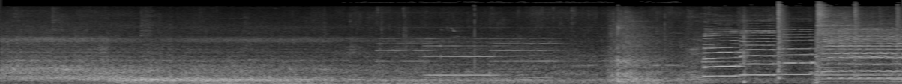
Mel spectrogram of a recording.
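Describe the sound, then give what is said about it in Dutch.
Metro train arriving on a newly opened line, a low rumbling roll joined by whining electric motor tones that step through pitches, ending in a loud, ringing tonal signal. “In de metro, maar dat geloof je toch niet? Het is echt een feestelijke dag, de officiële opening van de metrolijn B tussen Nesserlanden, een mooi strand, en Hoek van Holland, het andere strand.”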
